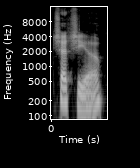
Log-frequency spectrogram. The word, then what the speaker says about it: Czech: I think it's just pronounced Czech. The Czech Republic. Czech. Yeah. Czech.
